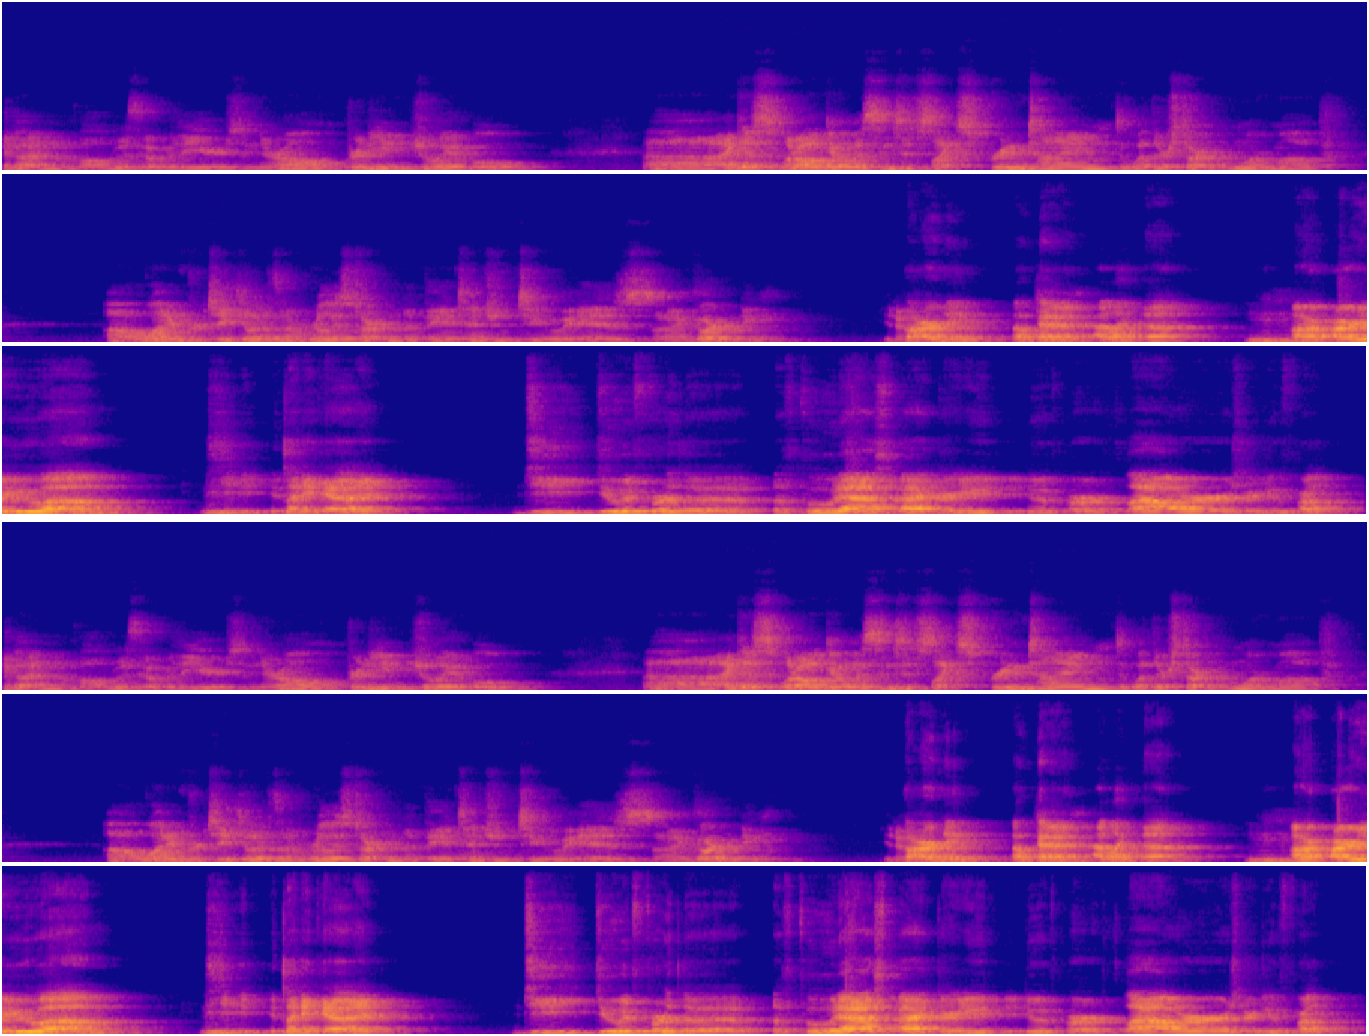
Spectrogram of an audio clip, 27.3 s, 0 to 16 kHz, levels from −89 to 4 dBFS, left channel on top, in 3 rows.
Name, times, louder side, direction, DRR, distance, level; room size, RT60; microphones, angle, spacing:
voice 1, 0.0-3.4 4.0-8.9 9.8-14.2 15.0-15.2 16.0-16.3 17.4-17.8, equal, 5° left, -6 dB, 0.6 m, -33 dB
voice 2, 15.1-15.5 15.8-16.9 17.7-19.0 19.5-20.7 21.7-27.0, right 1 dB, 75° right, -1 dB, 0.6 m, -22 dB
3.4 x 2.0 x 2.7 m, 0.84 s
head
